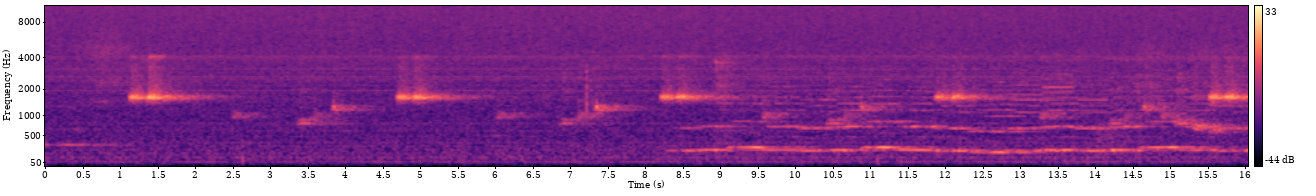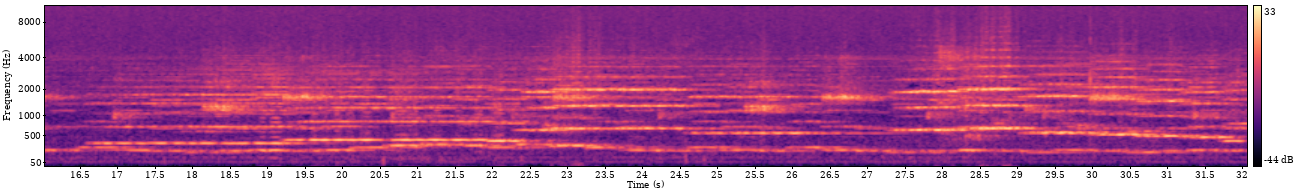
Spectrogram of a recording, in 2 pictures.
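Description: High school wind ensemble playing: sparse short high notes about every three and a half seconds over sliding mid-range notes, then a low sustained line enters about eight seconds in and more parts join as the music grows louder.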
